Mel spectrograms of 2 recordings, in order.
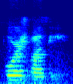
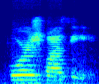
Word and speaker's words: bourgeoisie: The emphasis is usually on the last syllable, and the zh sound is kind of like the S in measure. So it flows as bourgeoisie.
